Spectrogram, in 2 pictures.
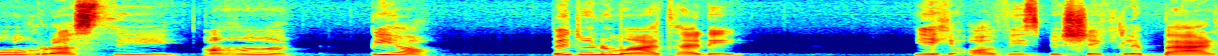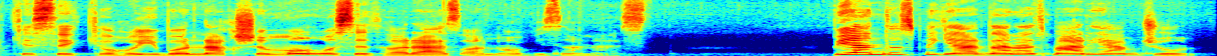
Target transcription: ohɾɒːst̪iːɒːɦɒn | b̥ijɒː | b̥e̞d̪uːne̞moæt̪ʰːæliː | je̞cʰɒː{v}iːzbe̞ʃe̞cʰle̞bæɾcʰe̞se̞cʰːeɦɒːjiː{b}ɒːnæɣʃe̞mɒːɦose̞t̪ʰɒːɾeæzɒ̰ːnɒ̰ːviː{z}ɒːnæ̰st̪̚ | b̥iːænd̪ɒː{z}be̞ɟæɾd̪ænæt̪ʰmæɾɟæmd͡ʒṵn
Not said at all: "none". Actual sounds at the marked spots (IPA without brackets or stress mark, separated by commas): v, b, z, z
